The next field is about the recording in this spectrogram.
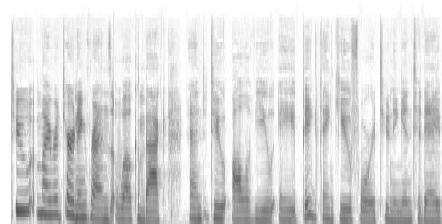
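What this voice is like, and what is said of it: Hoarse, raspy voice. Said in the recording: “my voice does not usually sound like this. I'm on the tail end of a case of laryngitis ... I have graduated from baby Mickey Mouse to a chain smoker”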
